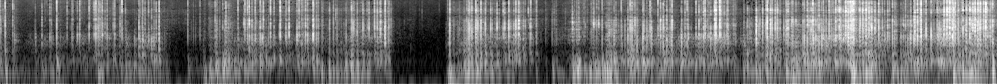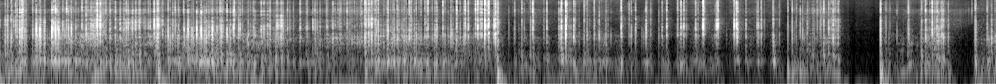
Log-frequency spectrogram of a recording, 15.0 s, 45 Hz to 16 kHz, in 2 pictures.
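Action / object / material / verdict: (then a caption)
scrape / embossed synthetic leather mat / synthetic leather / none. Long nails scratch and scrape across a flat, iridescent faux snakeskin mat of embossed reptile-pattern synthetic leather. The result is a dense, rapid, uneven stream of dry, raspy scratching with a bright edge, shifting between lighter and heavier passages. It is broken by brief pauses near 3 and 14 seconds.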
